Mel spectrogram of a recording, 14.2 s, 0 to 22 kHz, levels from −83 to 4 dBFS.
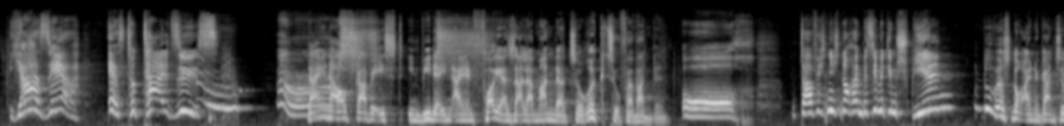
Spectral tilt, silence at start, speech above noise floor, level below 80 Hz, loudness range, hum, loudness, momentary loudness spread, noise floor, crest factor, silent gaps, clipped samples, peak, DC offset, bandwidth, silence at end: -3 dB/octave; 0.15 s; 28 dB; -60 dBFS; 2 LU; none; -19 LUFS; 10 LU; -48 dBFS; 18 dB; none; under 0.1%; -4 dBFS; under 0.1%; 16.5 kHz; 0 s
